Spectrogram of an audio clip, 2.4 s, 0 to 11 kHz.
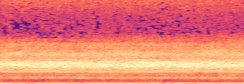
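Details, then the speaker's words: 100W Mezzabarba Trinity guitar amp after fixing its grounding scheme, with volume turned up to about 3 o'clock: steady low mains hum with only faint hiss; quiet amplifier idle. "all right so it's quieting the amp down nicely the owner of this amp will be happy with that i am sure"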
